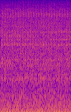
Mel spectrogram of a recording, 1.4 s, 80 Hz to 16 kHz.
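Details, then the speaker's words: 1995 Mercedes R129 SL500 V8, 84,000 miles, just started after lower engine wiring harness replacement, still cold: steady, even low rumble with smooth regular exhaust pulse, no misses or knocks; normal idle, no leaks seen. "Started right up. Sounds great. This car's only got 84,000 miles on it. Should be great. Good. Good job. Nice exhaust note."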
